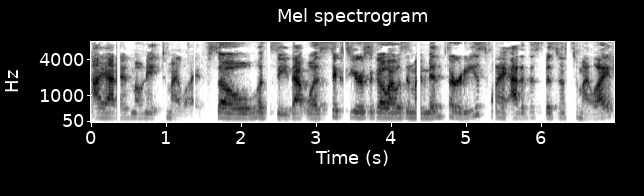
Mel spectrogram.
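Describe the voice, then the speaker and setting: A woman talks in an ordinary speaking voice at a moderate pace, with fairly even intonation, big swings in loudness and hardly any pauses. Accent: American. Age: 40s. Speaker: network marketer. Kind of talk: live stream talk. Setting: Instagram live.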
